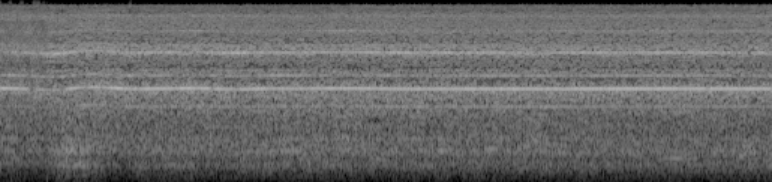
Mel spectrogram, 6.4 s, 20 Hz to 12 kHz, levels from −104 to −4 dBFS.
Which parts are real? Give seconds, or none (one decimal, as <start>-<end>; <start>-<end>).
0.0-6.4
